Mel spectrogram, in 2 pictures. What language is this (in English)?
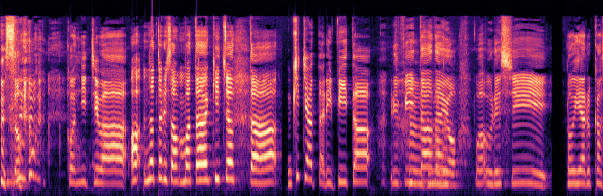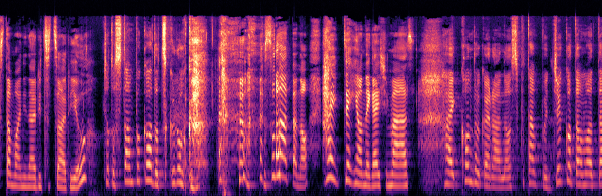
Japanese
